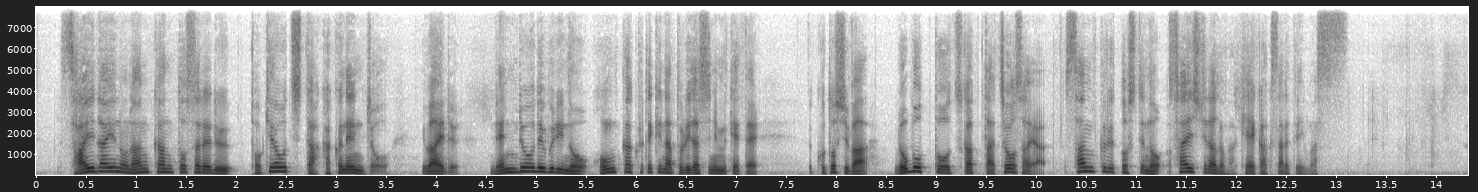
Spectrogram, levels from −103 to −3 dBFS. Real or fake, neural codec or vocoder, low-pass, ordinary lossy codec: fake; codec, 16 kHz, 0.8 kbps, ZipCodec; none; none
